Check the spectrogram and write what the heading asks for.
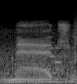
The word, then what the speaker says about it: Madge: have mispronounced my name it's madge which rhymes with badge uh as in duh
